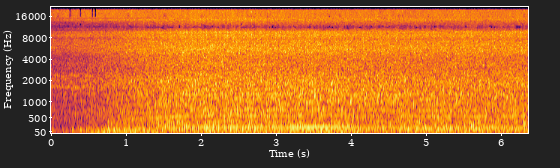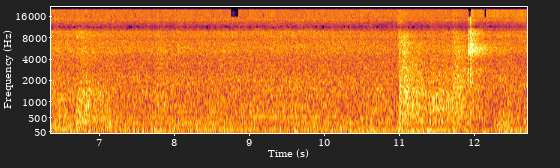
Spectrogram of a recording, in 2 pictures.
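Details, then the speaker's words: Old Willys Jeep four-cylinder that sat for years, revived, with the mixture adjusted. It ticks over at a steady, even idle with no misses or knocks; normal idle. "I'm going to go and put the rest of this in the tank uh she's a runner a dang it it sounds good"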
